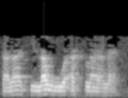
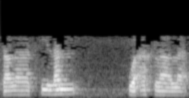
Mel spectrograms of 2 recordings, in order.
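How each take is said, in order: First: The n sound merges into the following w. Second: The n sound is pronounced before the w.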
